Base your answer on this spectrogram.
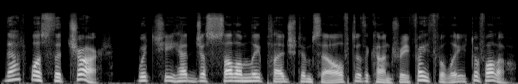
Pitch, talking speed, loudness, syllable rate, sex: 140 Hz, 195 wpm, -18 LUFS, 5.3 syllables/s, male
